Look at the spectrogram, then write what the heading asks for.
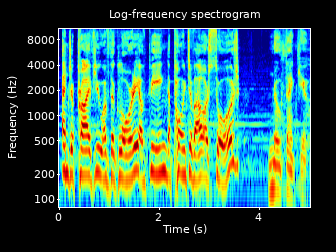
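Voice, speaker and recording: A man voicing a wise, steadfast reptilian mage in a video game, speaking in a measured, poetic way with a husky voice. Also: high voice, expressive. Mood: wry, resolute. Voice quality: husky, breathy rasp. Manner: measured, poetic, dryly warm. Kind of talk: video game character acting. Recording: music behind the voice.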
